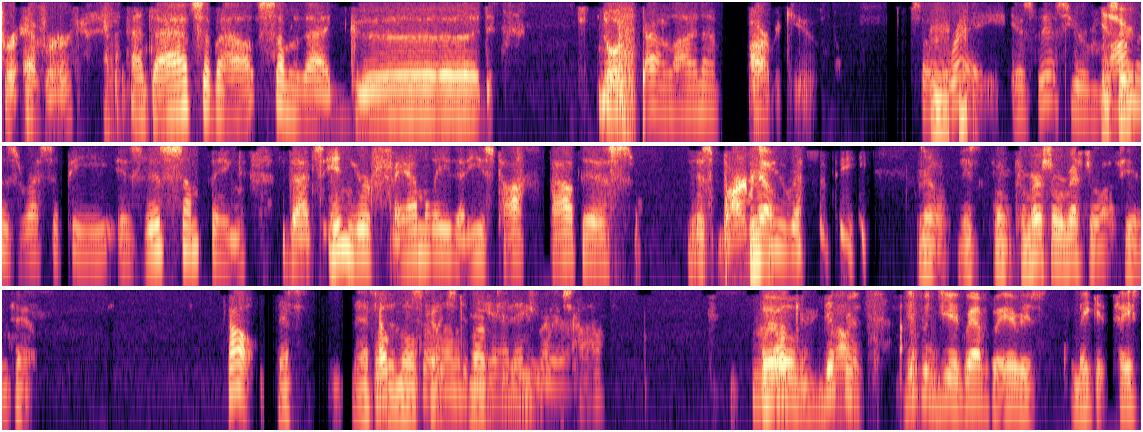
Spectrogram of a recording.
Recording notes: TNTSuperfantastic Conference Call.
